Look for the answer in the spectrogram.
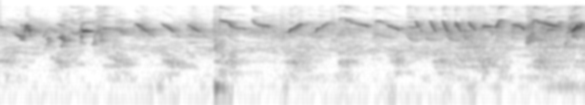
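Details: Oriental white-eye, young and learning to sing ngeriwik, gives quick, high chirps in rapid bursts of slurred notes, with a single low knock partway through.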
